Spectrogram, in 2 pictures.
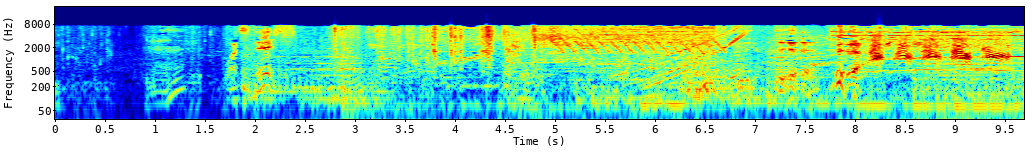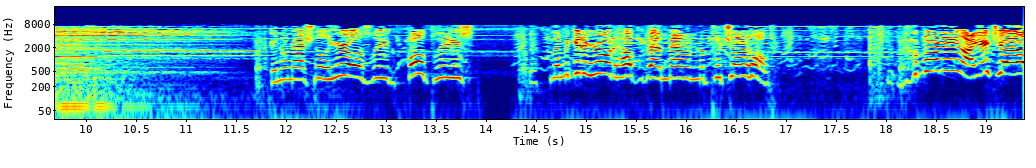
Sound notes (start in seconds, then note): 7.1 evil laughter; 9.7 bell ringing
